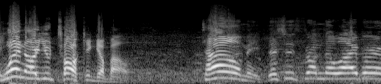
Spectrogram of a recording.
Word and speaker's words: Ptolemy: Yeah, Ptolemy. AD. The P is silent.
